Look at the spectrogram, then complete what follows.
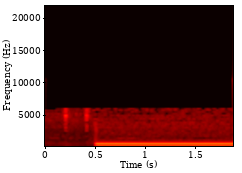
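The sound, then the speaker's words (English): A steady electronic telephone line tone kicks in after a brief quiet moment and holds loud and unbroken, a flat two-pitch hum rather than a ringing pattern, with no voices; a phone call that is not ringing through at the other end. “It's not ringing at his place, so I'm going to try the other number he just sent me.”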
